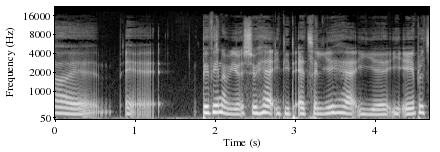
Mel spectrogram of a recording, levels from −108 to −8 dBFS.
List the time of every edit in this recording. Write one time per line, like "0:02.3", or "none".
none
